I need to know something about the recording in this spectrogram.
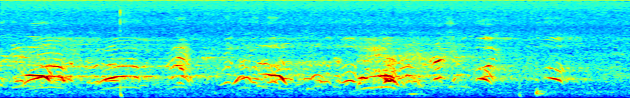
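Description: Several people's voices calling and shouting over one another from across the field, too far off to make out words. There is a short dull thud about a second in.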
